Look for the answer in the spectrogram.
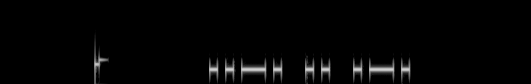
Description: Morse code, heard as a keyed tone, about 15 wpm, 700 Hz. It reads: FIR
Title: USA Call Sign Postfixes - 3 Letters 15wpm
